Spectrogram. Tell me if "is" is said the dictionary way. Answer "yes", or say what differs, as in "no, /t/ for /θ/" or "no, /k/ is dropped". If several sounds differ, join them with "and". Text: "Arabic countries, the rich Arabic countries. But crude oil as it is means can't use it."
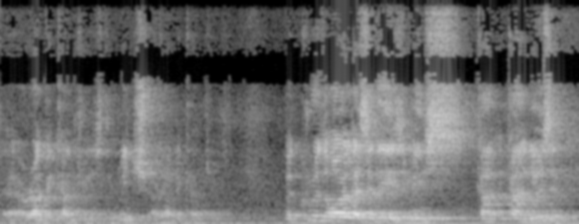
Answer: yes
